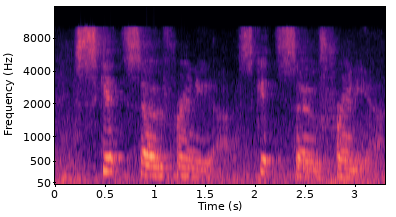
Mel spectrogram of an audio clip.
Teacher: that SCH, you say the S wants to be heard, and then the CH is a K sound. So SCH is a SK sound.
